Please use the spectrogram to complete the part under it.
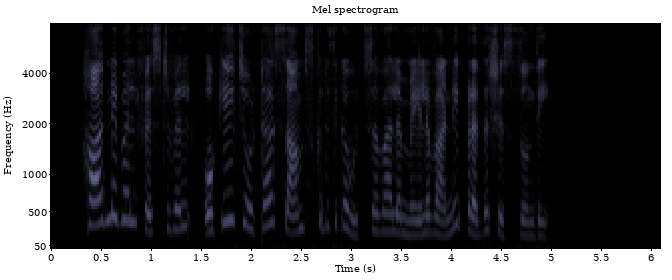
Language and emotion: Telugu, neutral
